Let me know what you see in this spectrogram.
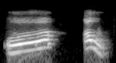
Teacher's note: कंठ में भी जोर पड़ता है और ओष्ठ में भी स्पर्श होता है। इसलिए कंठष् स्थान कहा गया है। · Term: कंठोष्ठ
